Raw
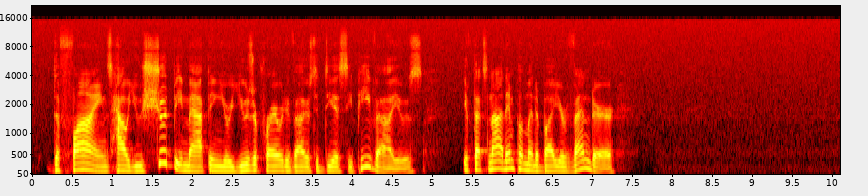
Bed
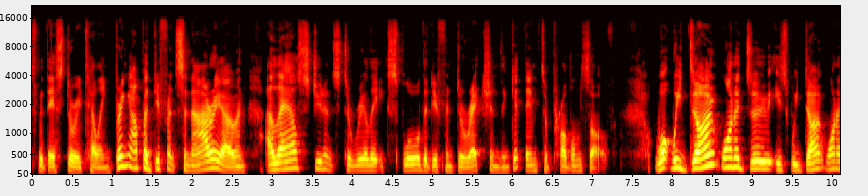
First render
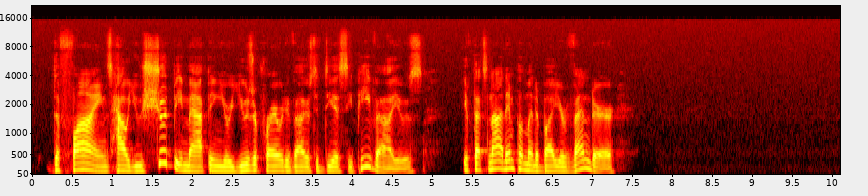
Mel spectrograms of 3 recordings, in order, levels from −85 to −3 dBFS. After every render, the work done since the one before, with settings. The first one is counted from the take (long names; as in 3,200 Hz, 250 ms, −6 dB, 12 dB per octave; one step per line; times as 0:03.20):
noise reduction from a noise print 6 dB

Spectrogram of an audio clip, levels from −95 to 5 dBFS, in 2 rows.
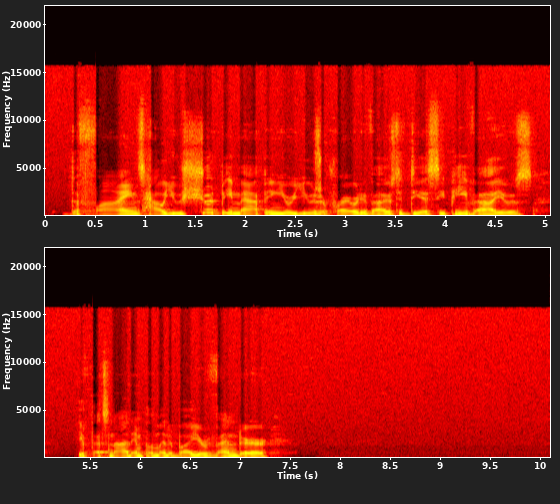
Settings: compressor whose output falls as the input rises −24 dBFS, ratio −0.5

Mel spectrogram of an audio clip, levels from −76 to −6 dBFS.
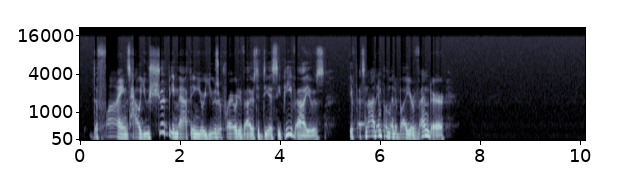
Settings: no processing that can be heard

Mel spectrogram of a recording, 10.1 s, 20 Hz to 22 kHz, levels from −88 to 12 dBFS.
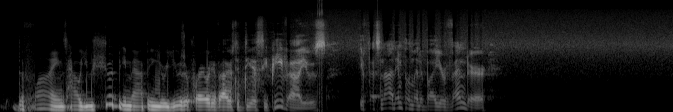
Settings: band-pass filter sweep 210 Hz → 4,200 Hz, 0:02.33–0:04.77
gain into a clipping stage and back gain 21 dB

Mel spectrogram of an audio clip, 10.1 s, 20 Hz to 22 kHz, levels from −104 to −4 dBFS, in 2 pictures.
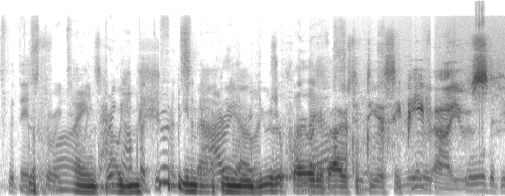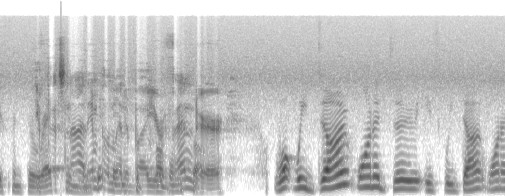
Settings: mix in bed −23.5 dB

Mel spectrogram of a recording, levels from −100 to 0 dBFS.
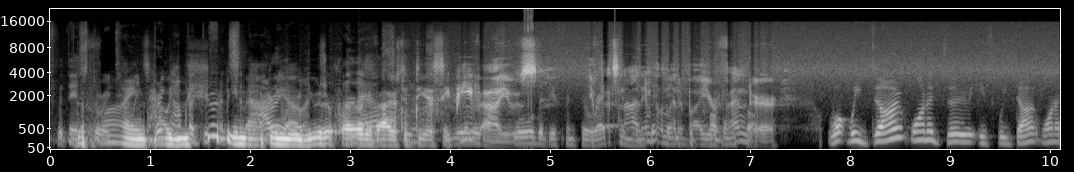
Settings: level +10.5 dB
